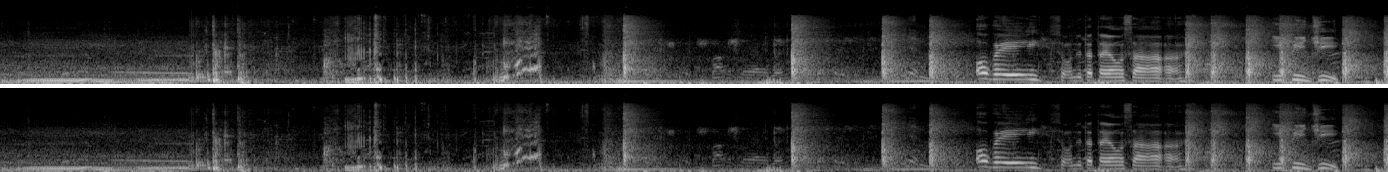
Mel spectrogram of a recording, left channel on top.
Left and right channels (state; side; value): quieter; right; 4.9 dB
